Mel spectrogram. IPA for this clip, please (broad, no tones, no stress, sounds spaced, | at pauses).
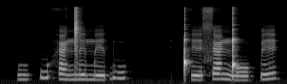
u k͡p u h æ ŋ͡ǀ e m e ɓ u | ǃʰ e s æ ŋ͡ǃ o k͡p e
